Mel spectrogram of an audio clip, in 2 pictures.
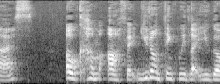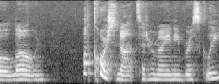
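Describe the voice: What we hear is plain reading aloud.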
